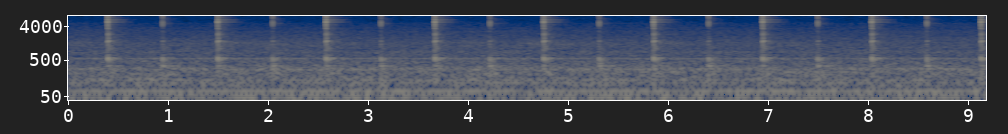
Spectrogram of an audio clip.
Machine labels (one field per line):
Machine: valve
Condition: normal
